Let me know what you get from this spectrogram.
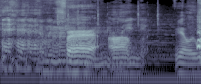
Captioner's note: laughing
